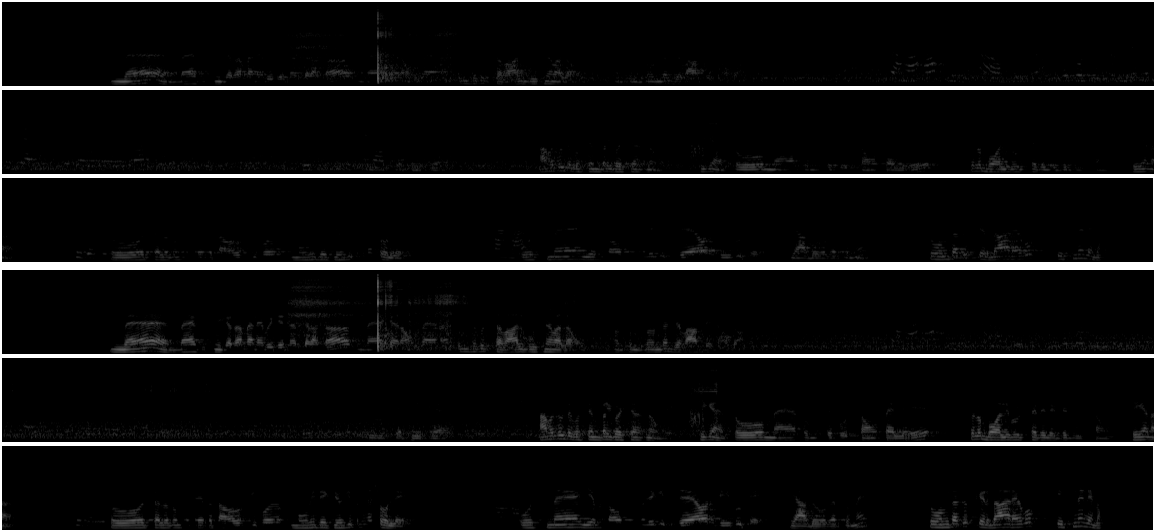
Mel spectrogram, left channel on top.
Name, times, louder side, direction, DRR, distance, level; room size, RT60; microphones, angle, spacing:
voice 1, 1.1-7.4 15.2-16.0 16.9-20.8 21.2-23.2 24.1-27.1 28.2-30.7 30.9-31.7 32.3-34.0, right 6 dB, 85° right, 12 dB, 0.4 m, -58 dB
sound 1, 2.3-20.3, right 7 dB, 25° right, 0.4 m, -61 dB
voice 2, 8.4-14.2 14.5-15.6 19.0-19.5 23.8-24.3 27.9-28.3 31.4-31.7 32.5-32.8, left 3 dB, 85° left, 6 dB, 1.1 m, -71 dB
13.5 x 6.0 x 4.2 m, 0.78 s
head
